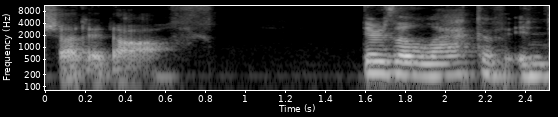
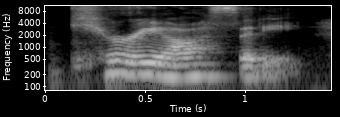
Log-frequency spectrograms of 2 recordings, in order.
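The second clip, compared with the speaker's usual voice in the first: normal talking voice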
